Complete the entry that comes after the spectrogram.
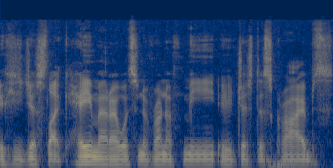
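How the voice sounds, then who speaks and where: Recorded very cleanly with a silent background, a man with a very deep, low pitch speaks at a fairly quick pace. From Bahrain. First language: Arabic. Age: 20s. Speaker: university student with vision impairment. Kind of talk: casual interview. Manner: halting, many fillers.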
